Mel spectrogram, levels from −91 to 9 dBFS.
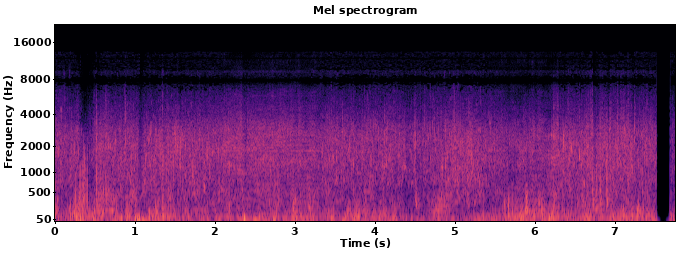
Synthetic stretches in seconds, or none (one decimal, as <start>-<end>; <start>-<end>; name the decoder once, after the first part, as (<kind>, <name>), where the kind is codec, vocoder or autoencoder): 2.1-3.3 (codec, SNAC); 5.5-6.3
